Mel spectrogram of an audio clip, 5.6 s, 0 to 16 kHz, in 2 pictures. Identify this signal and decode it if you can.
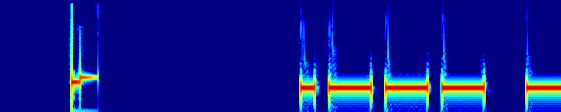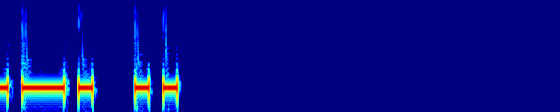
Morse code, heard as a keyed tone, about 17 wpm, 700 Hz. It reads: JGI
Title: USA Call Sign Postfixes - 3 Letters 17wpm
